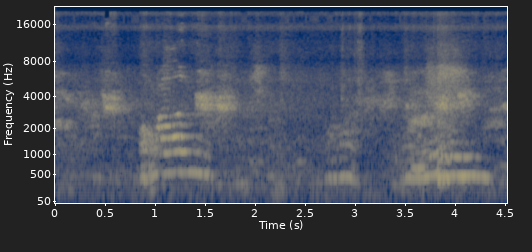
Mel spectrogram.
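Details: Aduri, a pet cat who has just failed to catch a fly, gives two drawn-out, slightly arching meows about three seconds apart while a person talks to her softly in Bengali.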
